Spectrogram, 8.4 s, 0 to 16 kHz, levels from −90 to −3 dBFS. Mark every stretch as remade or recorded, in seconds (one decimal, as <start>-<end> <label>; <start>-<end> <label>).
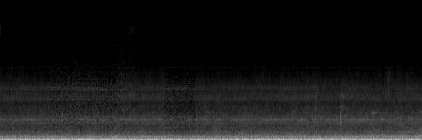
0.0-1.0 remade; 1.0-2.5 recorded; 2.5-3.3 remade; 3.3-3.9 recorded; 3.9-8.4 remade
